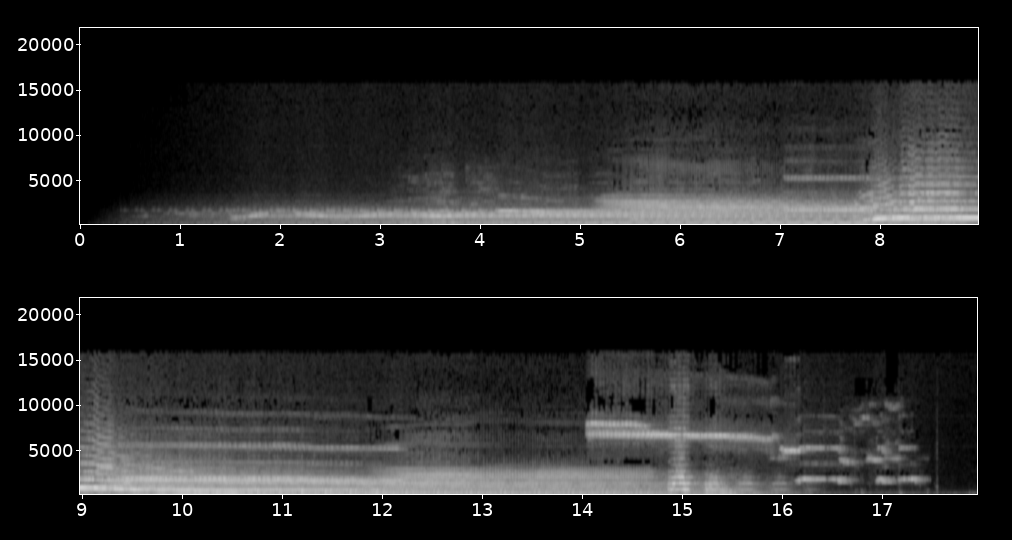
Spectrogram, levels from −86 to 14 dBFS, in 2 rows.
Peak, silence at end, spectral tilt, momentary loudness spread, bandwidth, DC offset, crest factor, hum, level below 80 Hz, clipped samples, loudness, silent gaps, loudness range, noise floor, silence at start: -2 dBFS; 0.55 s; -3 dB/octave; 18 LU; 16 kHz; under 0.1%; 14 dB; none; -50 dBFS; under 0.1%; -14 LUFS; none; 12 LU; -66 dBFS; 1.5 s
